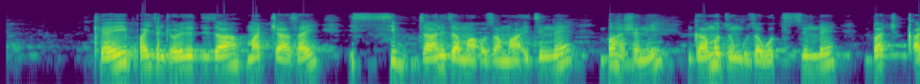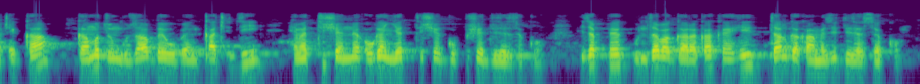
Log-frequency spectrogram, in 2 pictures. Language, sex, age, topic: Gamo, male, 25-35, government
